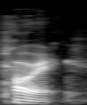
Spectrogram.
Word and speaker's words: Tarek: By the way, my name is pronounced Tarek.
